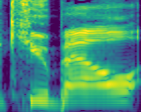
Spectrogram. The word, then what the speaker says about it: Kubel: Demoted on Tuesday, Nicholas Albe, Q-Bell. – How dare you? – I said it right. – That is apparently how it's supposed to be said. Kubel, in my opinion.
